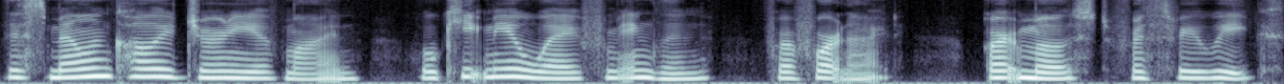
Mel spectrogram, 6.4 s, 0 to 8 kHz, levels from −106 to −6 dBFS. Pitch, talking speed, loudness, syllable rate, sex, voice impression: 230 Hz, 185 wpm, -17 LUFS, 4.9 syllables/s, female, feminine, slightly adult-like, slightly tensed, slightly soft, slightly cute, slightly refreshing, friendly, kind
